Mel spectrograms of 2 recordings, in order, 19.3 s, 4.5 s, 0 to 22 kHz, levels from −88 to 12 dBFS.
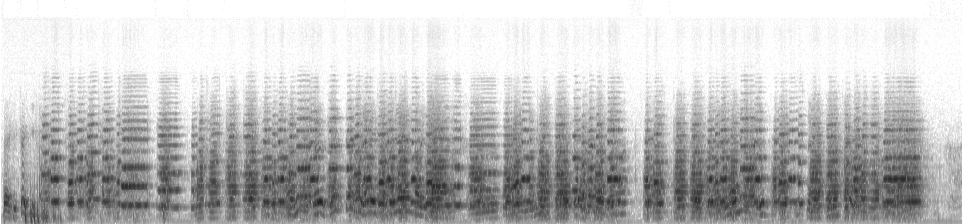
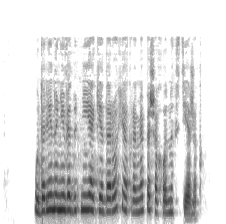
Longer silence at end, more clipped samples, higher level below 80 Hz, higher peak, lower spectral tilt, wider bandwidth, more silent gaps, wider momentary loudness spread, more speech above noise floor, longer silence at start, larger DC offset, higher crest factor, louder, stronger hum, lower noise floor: first, 0.75 s vs 0.6 s; neither; first, -44 dBFS vs -64 dBFS; about the same, 0 dBFS vs -2 dBFS; first, -9.5 dB/octave vs -5.5 dB/octave; second, 5.2 kHz vs 11.5 kHz; neither; about the same, 9 LU vs 10 LU; second, 31 dB vs 73 dB; second, 0.05 s vs 0.7 s; neither; about the same, 12 dB vs 14 dB; first, -13 LUFS vs -16 LUFS; neither; second, -45 dBFS vs -88 dBFS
